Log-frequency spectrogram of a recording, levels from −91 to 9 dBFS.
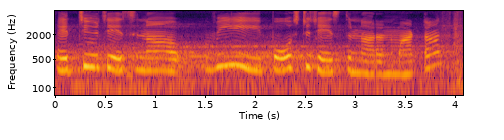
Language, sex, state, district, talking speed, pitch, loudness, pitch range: Telugu, female, Andhra Pradesh, Guntur, 75 wpm, 270 Hz, -14 LUFS, 250-300 Hz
